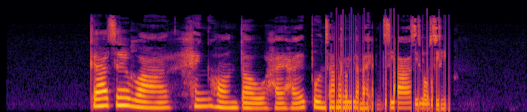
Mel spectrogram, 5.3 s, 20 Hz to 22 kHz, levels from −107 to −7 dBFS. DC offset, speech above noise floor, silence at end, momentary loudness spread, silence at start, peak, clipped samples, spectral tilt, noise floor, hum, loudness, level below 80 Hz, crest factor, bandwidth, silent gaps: under 0.1%; 53 dB; 0.8 s; 9 LU; 0.9 s; -8 dBFS; under 0.1%; -5.5 dB/octave; -80 dBFS; none; -27 LUFS; -60 dBFS; 20 dB; 12.5 kHz; none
